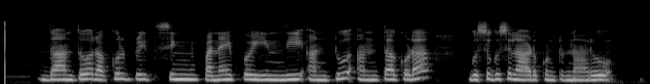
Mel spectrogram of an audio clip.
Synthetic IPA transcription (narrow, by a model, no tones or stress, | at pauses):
d̪aːnt̪o̞ːɾɐkulpɾiːt̪siŋɡpɐnɐjpo̞ːjind̪iʔɐɳʈuːʔɐnt̪aːkuːɽaː | ɡusuɡusulaːɽukuɳʈunːaːɾu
